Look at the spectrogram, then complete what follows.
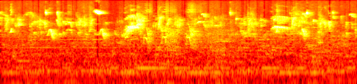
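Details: Bullfinch singing amid a steady low hum: squeaky, scratchy chirps and short whistles come in dense clusters, with a sharp high squeak near two seconds and softer chatter continuing to the end.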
